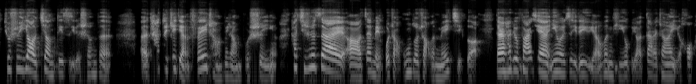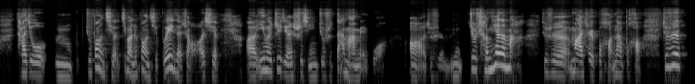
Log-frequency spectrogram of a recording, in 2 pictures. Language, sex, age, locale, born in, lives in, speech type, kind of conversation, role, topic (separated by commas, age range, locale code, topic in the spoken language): Chinese, female, 45-49, zh-CN, China, United States, conversation, advice, user, 当你选择不同的生活方式却被家人朋友不理解或责备时，你该如何应对？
